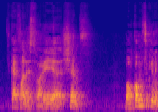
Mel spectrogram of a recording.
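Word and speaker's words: chems: Shems, c'est tout ce qui est drogue, alcool, sexe. Kems ou Shems, comme vous voulez. Mais ça s'écrit avec CH. Bon, nous en France on dit Shems, d'autres disent Kems, donc après.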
